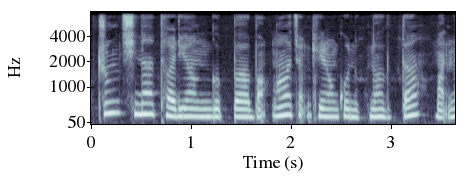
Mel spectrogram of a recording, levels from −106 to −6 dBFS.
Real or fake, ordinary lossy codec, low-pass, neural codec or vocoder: fake; none; 7.2 kHz; codec, 16 kHz in and 24 kHz out, 2.2 kbps, FireRedTTS-2 codec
